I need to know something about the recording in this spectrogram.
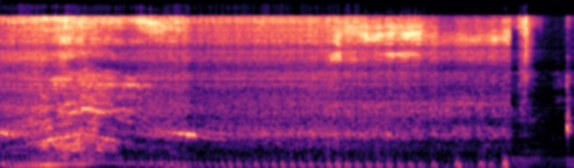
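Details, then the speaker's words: Honda Beat FI scooter after CVT service (rollers, belt, clutch housing cleaned), run with CVT cover off: revs snap up then settle into even steady running with no slipping or chatter; CVT working normally. "Oke ini sudah jalan inilah cara servis injsi big"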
